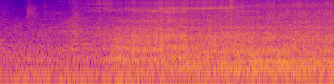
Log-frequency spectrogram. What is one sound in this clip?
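A curling stone rumbles as it slides over ice.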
